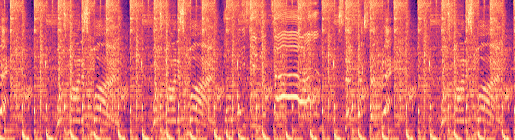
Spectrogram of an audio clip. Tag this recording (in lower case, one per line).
music
dance music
